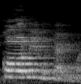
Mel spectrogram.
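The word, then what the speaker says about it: Collenchyma: ये क्लोरेन्काइमा है, ये कोलेन्काइमा है। थोड़ा सा प्रोनाउंसिएशन का अंतर है, देखिए क्लोरेन्काइमा और ये कोलेन्काइमा।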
